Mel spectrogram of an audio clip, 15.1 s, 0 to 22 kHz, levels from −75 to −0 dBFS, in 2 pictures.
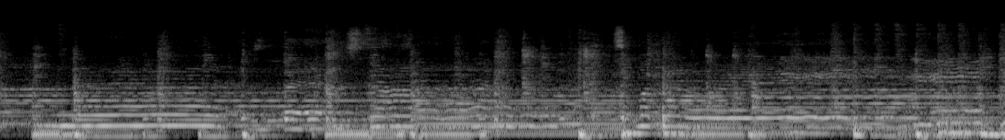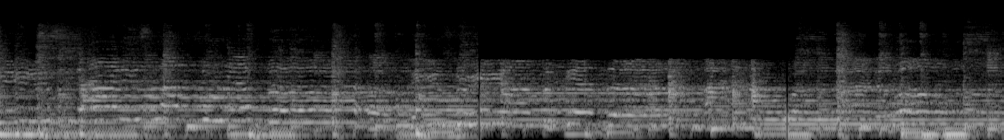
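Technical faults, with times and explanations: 11.13–13.46 s: input likely switched to a poorer device; a 20 ms gap, then nothing above 4.4 kHz, so dull sound with faint new noise.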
